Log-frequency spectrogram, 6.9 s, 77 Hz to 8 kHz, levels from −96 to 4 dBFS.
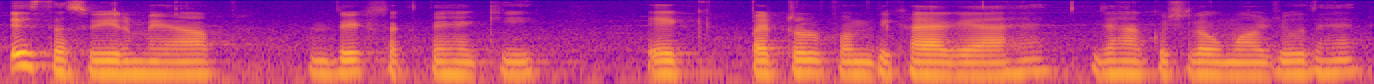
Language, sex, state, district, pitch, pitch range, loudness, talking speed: Hindi, male, Rajasthan, Nagaur, 135 Hz, 130-145 Hz, -20 LUFS, 165 wpm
